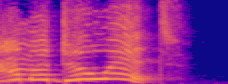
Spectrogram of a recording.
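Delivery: very high, loud, startled shout. Recounting waking abruptly from a dream, speaker re-enacts what she yelled: retelling a yell. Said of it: "and I'm yelling".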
